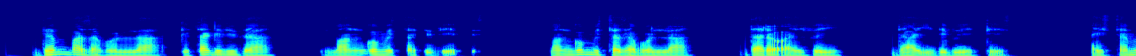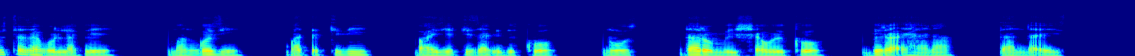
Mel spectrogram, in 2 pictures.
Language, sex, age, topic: Gamo, male, 18-24, agriculture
